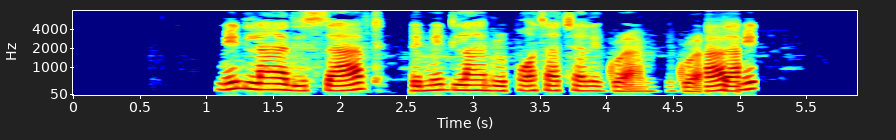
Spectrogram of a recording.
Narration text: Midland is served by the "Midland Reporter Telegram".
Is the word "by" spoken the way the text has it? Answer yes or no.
no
